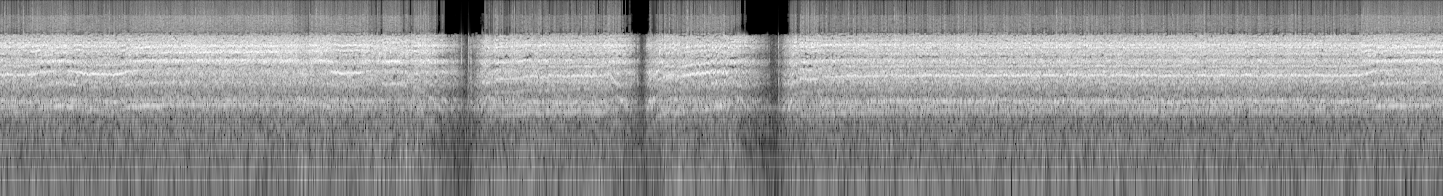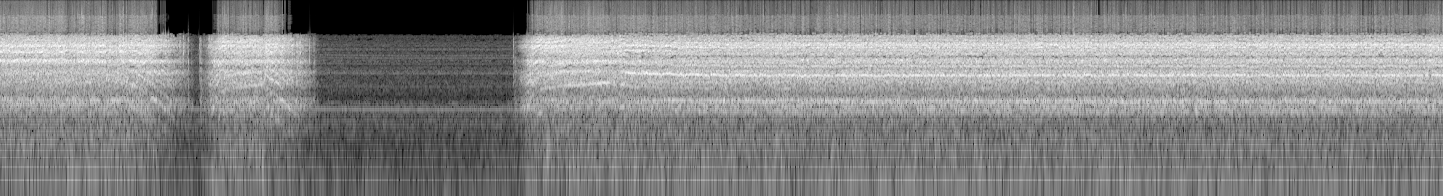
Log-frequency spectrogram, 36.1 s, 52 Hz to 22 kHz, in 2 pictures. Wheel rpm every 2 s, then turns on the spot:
210, 230, 150, 150, 120, 180, 200, 200, 210, 220, 80, 0, 130, 210, 200, 200, 200, 200.
none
